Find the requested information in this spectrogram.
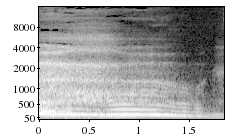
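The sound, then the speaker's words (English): A deep inhale through the nose and then a full exhale, done as a breathing exercise to calm the nervous system. It is one steady, fairly loud, airy breath with a faint voiced tone, tapering softly at the end. “So it would be like an inhale through our nose, right? And then fully.”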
